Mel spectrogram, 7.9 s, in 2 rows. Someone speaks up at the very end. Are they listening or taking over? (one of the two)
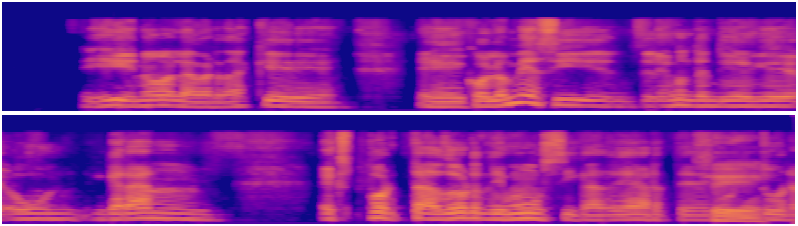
taking over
